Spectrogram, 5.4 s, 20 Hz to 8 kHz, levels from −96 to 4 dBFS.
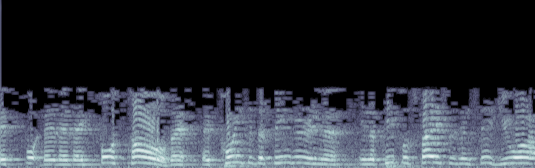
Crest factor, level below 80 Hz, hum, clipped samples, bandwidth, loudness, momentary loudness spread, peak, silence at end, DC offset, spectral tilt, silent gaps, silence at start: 14 dB; -40 dBFS; none; under 0.1%; 4 kHz; -14 LUFS; 9 LU; 0 dBFS; 0 s; under 0.1%; -11.5 dB/octave; none; 0 s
